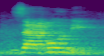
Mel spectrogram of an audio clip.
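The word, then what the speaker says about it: Szabó: Event भी mention किया गया है, IFFI में 52nd इनॉग्रल सेरेमनी में ये अवार्ड जीता है स्टावन ज़ाबोनी, okay, S is silent here, it इज स्टावन ज़ाबो, okay, who is basically a Hungarian filmmaker, right, इनको सत्यजीत राय लाइफ टाइम अचीवमेंट अवार्ड दिया गया है।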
